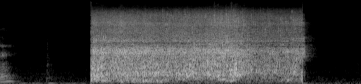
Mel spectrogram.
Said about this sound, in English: Well, that could have been anything. That was just rain.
